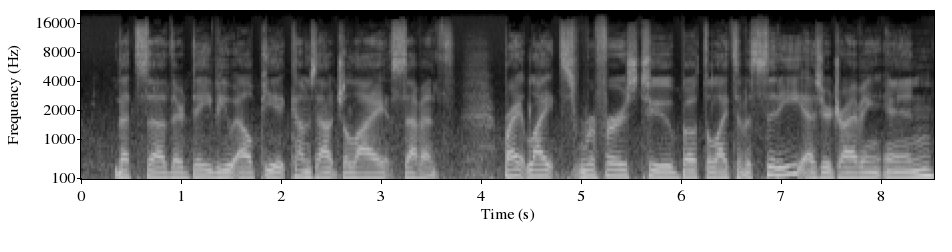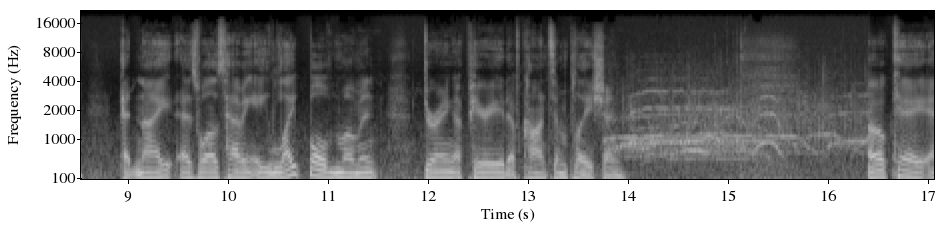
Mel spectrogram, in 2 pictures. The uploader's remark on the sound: podcasts live from Café Anyway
